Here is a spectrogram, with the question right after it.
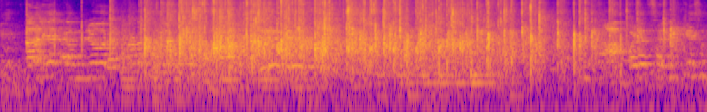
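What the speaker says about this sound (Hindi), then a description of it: "तालियां कमजोर है" An audience claps at a Holi gathering comedy show, with sharp hand claps swelling into steady, loud applause that fills the room throughout.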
